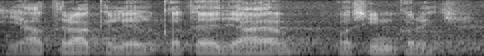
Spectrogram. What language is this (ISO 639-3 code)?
mai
